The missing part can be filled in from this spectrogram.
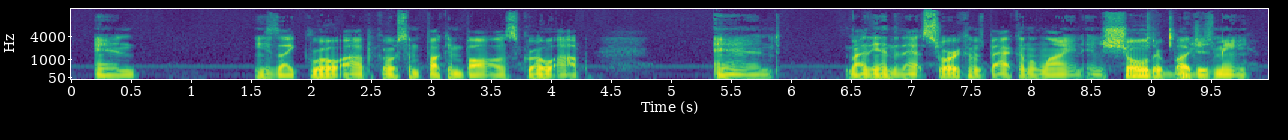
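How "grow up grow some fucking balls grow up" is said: ordinary talk, nothing marked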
